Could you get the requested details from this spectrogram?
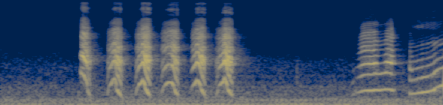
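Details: A green ring-necked talking parrot, kept with a newly acquired parrot, gives six harsh, rasping squawks in quick succession, about five a second. Two clearer, voice-like whistled notes follow, rising at the end.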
